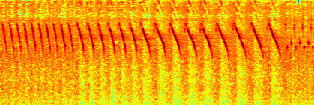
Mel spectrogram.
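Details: Canary song used as a lure to prompt a silent canary to sing: a fast series of bright downslurred notes, about two per second, sweeping down between high and mid pitch, over steady low background hiss.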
